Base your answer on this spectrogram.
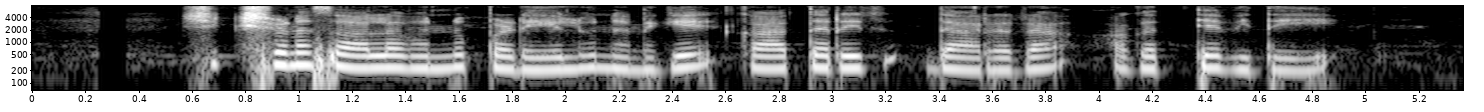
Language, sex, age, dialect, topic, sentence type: Kannada, female, 18-24, Mysore Kannada, banking, question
